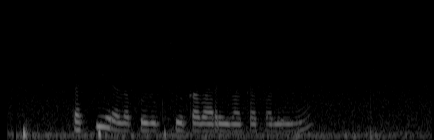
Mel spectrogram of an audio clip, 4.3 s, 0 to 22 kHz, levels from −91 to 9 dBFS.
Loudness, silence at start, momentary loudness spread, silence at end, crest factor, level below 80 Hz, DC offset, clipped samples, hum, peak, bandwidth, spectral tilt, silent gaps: -55 LUFS; 0.05 s; 11 LU; 0 s; 24 dB; -70 dBFS; under 0.1%; under 0.1%; none; -32 dBFS; 8.4 kHz; -8.5 dB/octave; none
